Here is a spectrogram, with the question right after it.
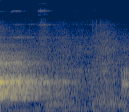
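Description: Household dogs barking indoors, with one bark at the very start and a shorter bark right at the end, separated by near silence and no speech.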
